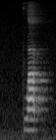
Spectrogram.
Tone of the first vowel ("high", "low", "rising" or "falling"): falling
